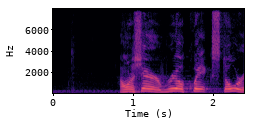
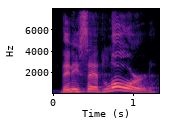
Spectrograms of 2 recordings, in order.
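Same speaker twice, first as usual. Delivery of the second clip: loud preaching; 8 dB louder, slower than usual. Acted.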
